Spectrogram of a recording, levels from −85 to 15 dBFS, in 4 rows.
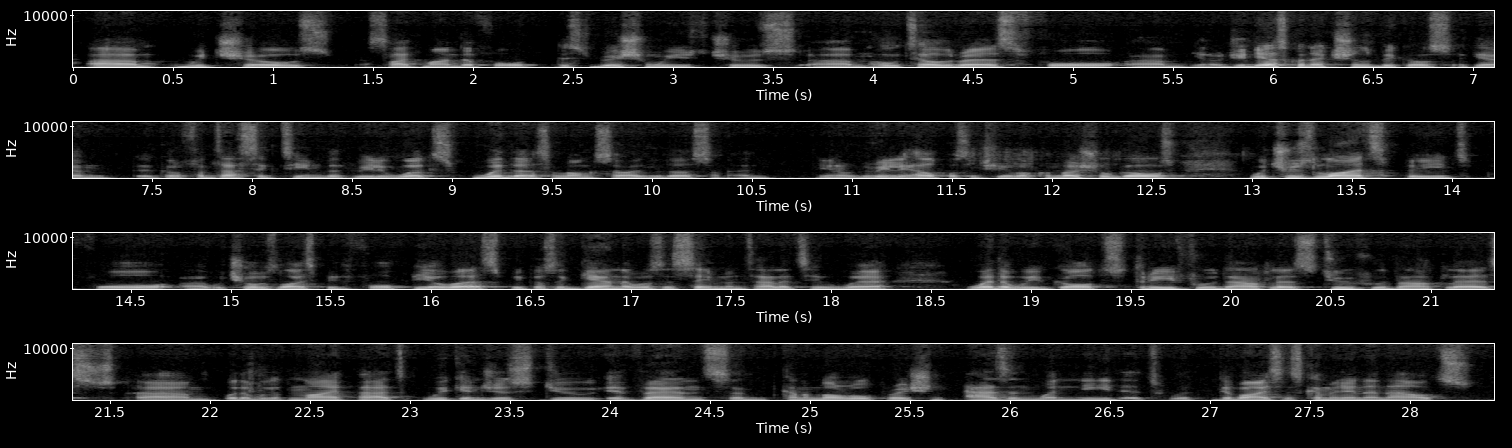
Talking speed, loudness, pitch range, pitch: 205 wpm, -23 LUFS, 80-95 Hz, 85 Hz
